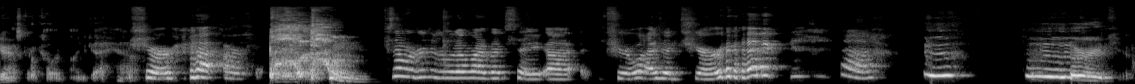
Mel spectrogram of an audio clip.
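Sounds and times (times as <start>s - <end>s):
speech: 0.0s - 11.3s
person yawning: 10.3s - 11.1s.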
